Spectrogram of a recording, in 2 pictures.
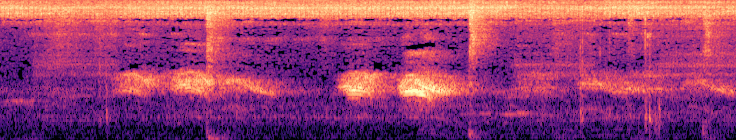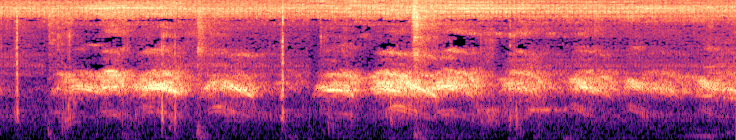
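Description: Birds calling over and over in short, harsh calls, sparse at first and coming thick and fast in the second half, with a few faint clicks.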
